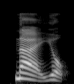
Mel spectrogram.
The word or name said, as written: 耐用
